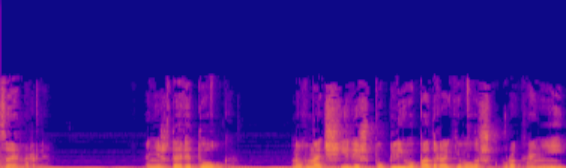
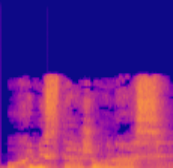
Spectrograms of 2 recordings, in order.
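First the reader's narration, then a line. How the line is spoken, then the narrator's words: Sighing. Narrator (Russian): вздохнул второй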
